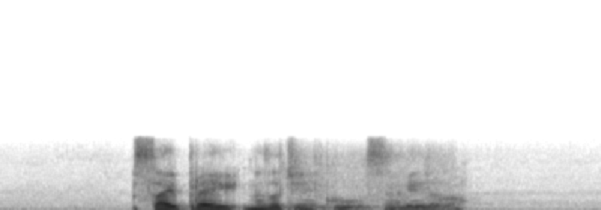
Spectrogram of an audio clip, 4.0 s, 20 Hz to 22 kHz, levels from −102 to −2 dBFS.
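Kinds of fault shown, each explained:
AMR comfort noise: from 0 to 0.87 s and from 3.31 s to the end, no speech frames arrived, so the receiver filled the pauses with smooth, steady synthetic noise.
switch to a distant microphone: from 1.93 to 3.01 s, after "prej na", the sound turns hollow and roomy, about 5 dB quieter, likely from a farther microphone.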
